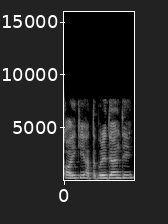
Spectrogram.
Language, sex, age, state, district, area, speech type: Odia, female, 18-30, Odisha, Kendrapara, urban, spontaneous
